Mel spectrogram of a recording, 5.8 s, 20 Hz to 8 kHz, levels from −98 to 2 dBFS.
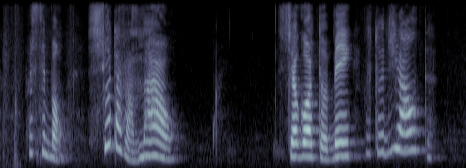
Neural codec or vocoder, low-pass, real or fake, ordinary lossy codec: none; 7.2 kHz; real; none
